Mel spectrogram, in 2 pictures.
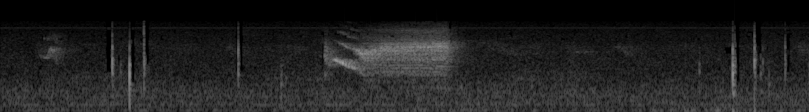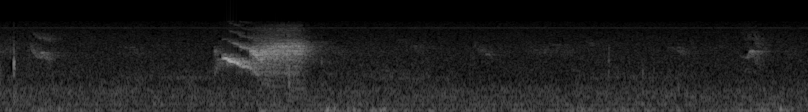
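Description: A bird's harsh scolding calls, each about half a second long, twice: the calls of a bird mobbing a cat.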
